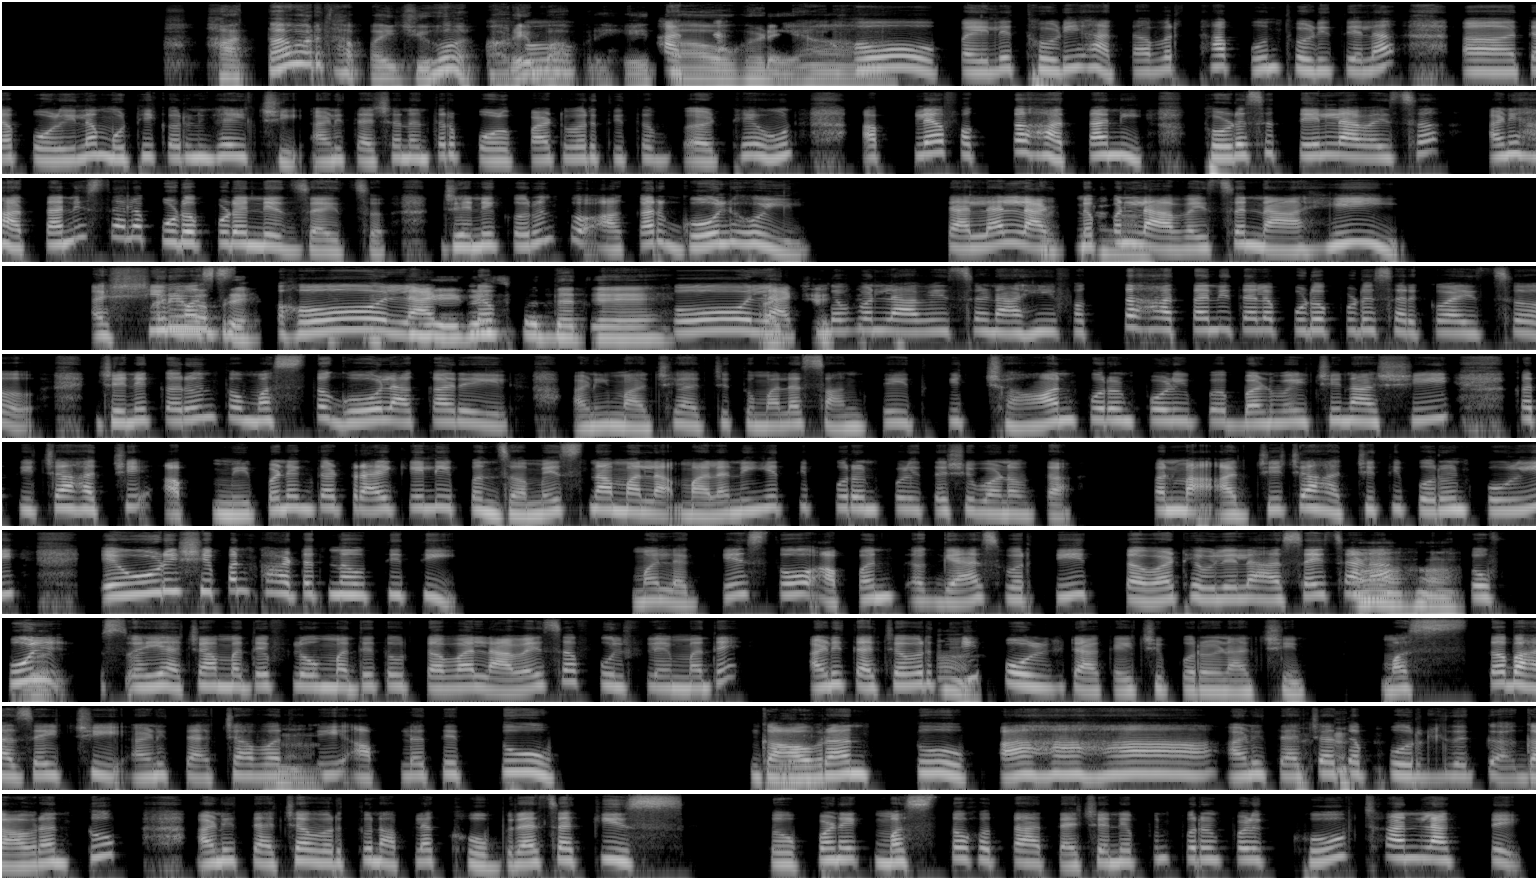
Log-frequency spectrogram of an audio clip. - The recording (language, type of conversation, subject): Marathi, podcast, तुम्हाला घरातले कोणते पारंपारिक पदार्थ आठवतात?
- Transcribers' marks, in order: surprised: "हातावर थापायची होय? अरे बापरे!"; tapping; stressed: "नाही"; surprised: "अरे बापरे!"; chuckle; in English: "ट्राय"; in English: "फुल"; in English: "फ्लोमध्ये"; in English: "फुल फ्लेममध्ये"; stressed: "मस्त"; anticipating: "आहाहा!"; chuckle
